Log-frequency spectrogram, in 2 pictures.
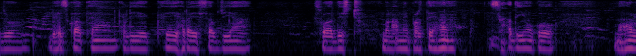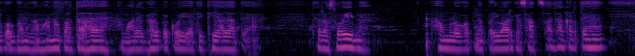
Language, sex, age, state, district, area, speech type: Hindi, male, 45-60, Bihar, Samastipur, rural, spontaneous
